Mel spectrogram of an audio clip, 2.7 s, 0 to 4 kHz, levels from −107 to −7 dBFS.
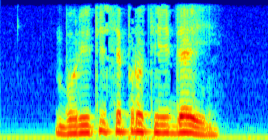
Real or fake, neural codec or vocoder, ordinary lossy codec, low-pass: real; none; AAC, 24 kbps; 3.6 kHz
